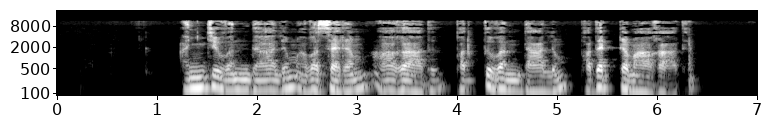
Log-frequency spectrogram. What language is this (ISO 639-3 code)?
tam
